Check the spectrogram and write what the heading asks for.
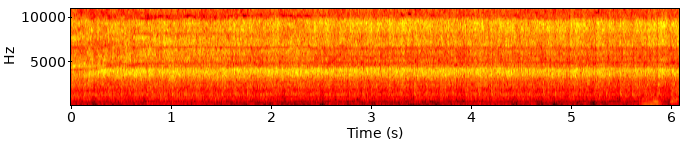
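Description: Online spinner-wheel app's clicking sound effect as the wheel spins: a rapid, steady ratcheting tick.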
